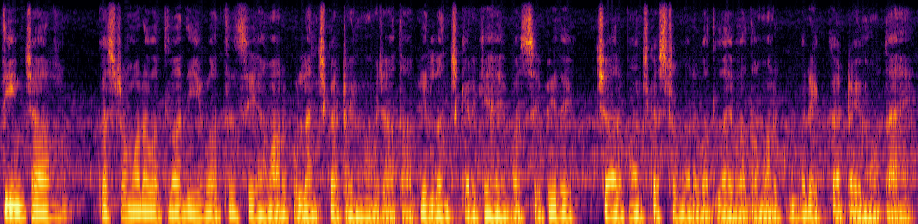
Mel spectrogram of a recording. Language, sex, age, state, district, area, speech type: Urdu, male, 45-60, Telangana, Hyderabad, urban, spontaneous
